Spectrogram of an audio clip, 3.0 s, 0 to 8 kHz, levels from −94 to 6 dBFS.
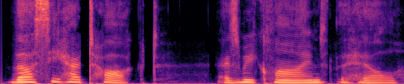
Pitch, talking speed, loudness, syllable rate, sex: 200 Hz, 180 wpm, -18 LUFS, 4.6 syllables/s, female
